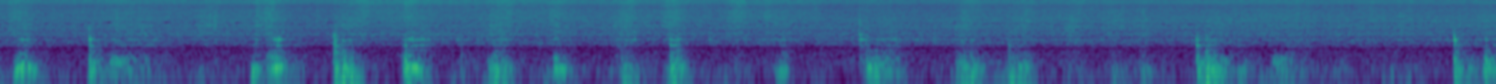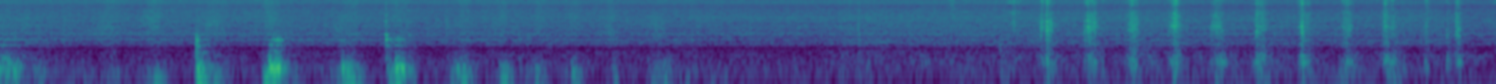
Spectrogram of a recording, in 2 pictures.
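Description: Ground meat with diced bell peppers frying in a ceramic-coated pan, sizzling steadily while a wooden spatula stirs and scrapes through it in irregular strokes. Near the end comes a quick run of sharp ticks.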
